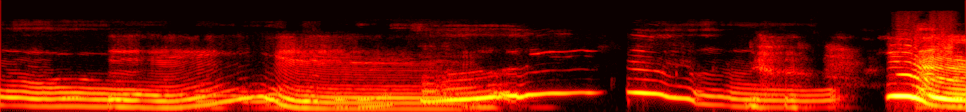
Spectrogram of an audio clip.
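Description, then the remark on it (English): Human voices imitate whale calls: long, sliding, moaning tones that rise and fall and overlap one another, with a few short pauses and a louder, higher wail at the end. “Feel like we should just make whale noises.”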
